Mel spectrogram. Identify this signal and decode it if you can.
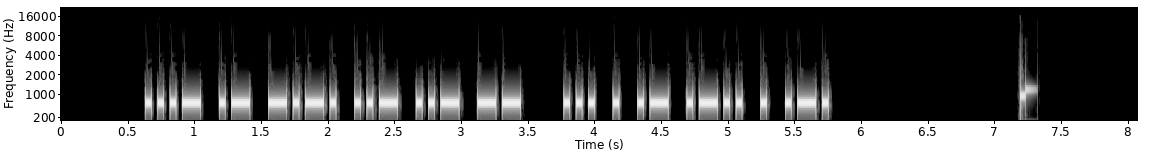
Morse code, heard as a keyed tone, about 26 wpm, 690 Hz. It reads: VACUUM SEALER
